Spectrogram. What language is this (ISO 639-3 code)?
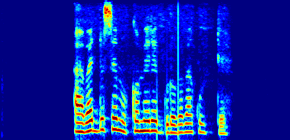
lug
